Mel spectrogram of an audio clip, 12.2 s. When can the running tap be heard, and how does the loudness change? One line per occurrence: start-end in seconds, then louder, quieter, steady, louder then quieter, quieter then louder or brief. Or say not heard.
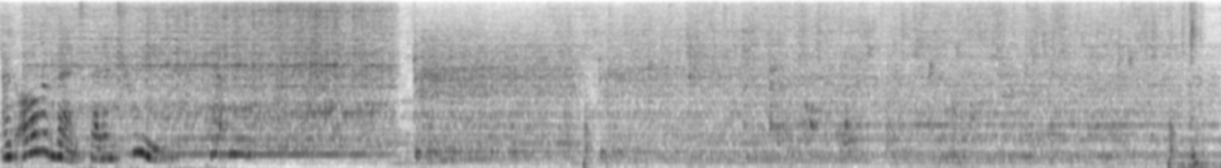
0.0-12.1 louder.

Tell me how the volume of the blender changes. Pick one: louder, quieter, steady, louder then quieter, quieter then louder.
quieter.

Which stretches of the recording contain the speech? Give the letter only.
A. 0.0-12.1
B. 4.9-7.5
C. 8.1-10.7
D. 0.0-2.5
D.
